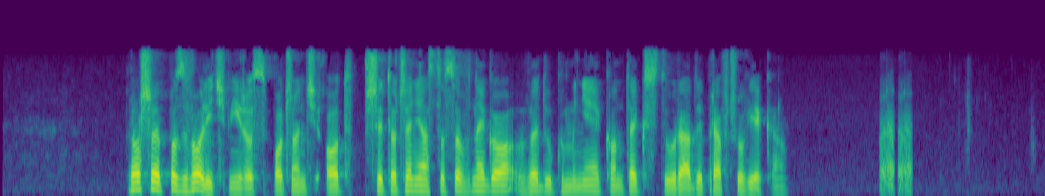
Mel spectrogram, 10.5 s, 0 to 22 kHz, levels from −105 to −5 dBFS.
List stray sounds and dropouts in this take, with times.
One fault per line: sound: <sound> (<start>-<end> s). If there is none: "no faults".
sound: laugh (8.8-9.1 s)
